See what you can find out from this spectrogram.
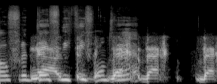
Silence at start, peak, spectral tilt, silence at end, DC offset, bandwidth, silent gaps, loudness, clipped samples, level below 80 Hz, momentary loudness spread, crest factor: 0 s; -4 dBFS; -4.5 dB/octave; 0 s; under 0.1%; 17 kHz; none; -19 LUFS; under 0.1%; -68 dBFS; 6 LU; 16 dB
